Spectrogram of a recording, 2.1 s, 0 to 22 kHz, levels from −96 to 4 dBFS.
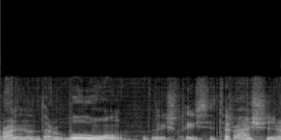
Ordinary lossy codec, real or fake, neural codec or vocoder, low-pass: AAC, 64 kbps; fake; autoencoder, 22.05 kHz, a latent of 192 numbers a frame, VITS, trained on many speakers; 9.9 kHz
